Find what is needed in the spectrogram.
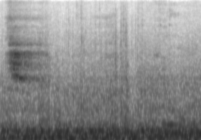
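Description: Steady road and engine rumble heard from inside a moving car's cabin, with a brief hiss at the start.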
